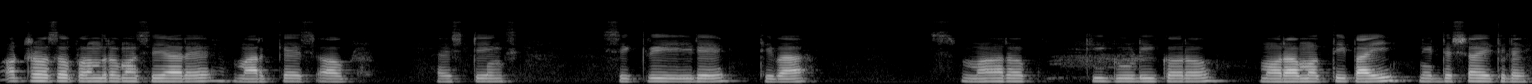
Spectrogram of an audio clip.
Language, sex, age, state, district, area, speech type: Odia, male, 18-30, Odisha, Malkangiri, urban, read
